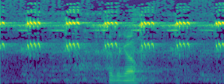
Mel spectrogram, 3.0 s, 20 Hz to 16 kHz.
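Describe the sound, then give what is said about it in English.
A cricket-chirping timer alarm sounds as steady, high, pulsed chirp bursts about twice a second. The chirps are faint, and a man briefly speaks over them midway. “That lets me know I have 5 more minutes. So you can wait for the crickets.”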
